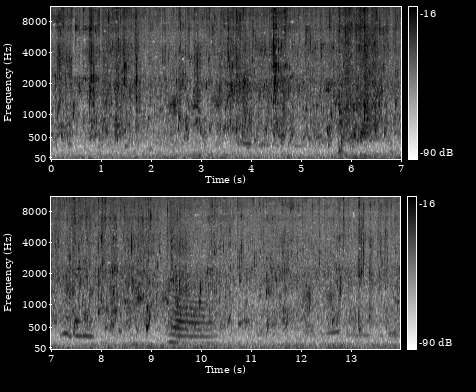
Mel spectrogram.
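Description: Faint water lapping and trickling, with scattered small clicks and one short call with a clear pitch about nine and a half seconds in.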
